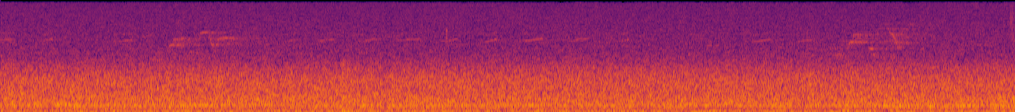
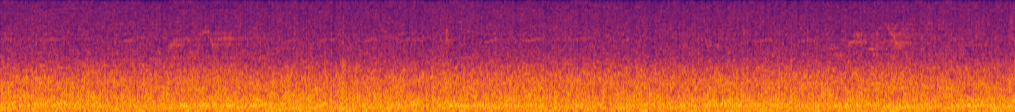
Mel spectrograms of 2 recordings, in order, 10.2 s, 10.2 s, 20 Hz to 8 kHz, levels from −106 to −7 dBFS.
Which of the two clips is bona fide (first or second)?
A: first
